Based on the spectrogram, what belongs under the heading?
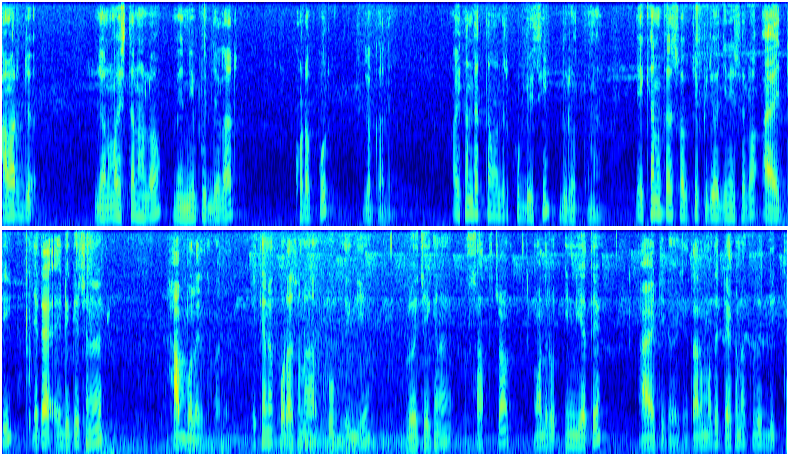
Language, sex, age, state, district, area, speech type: Bengali, male, 30-45, West Bengal, Jhargram, rural, spontaneous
